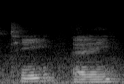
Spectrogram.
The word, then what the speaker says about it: taqiyya: It's T-A-Q-I-Y-Y-A. And I think it's pronounced taqiyya.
